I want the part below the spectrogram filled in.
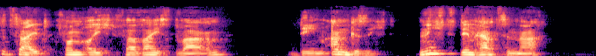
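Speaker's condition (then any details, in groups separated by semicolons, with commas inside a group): No condition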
